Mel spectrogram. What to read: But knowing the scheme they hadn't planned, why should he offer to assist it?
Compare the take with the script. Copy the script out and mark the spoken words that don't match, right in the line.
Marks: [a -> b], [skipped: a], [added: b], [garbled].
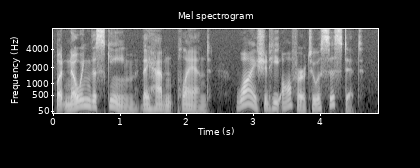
But knowing the scheme they hadn't planned, why should he offer to assist it?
